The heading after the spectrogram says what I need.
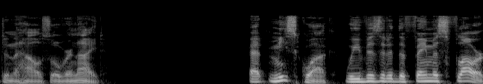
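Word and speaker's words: Mixcoac: An American wanted to see Misquac, pronounced misquac.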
